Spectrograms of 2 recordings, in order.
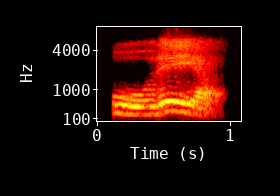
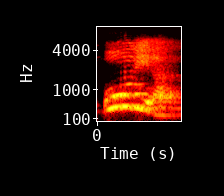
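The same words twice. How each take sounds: First: Slow "urea", u-RE-a; stress on RE. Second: "urea" said OO-rya, first syllable stressed. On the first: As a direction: spell out "urea" slowly, leaning on RE. ("urea" lenta, con acento en RE) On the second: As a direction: put the weight on the U of "urea". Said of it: "No debería decir". ("urea" acentuada en la U inicial) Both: Shown as a demonstration.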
